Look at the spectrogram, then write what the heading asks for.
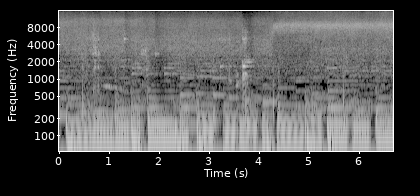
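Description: Sliced bitter gourd and shrimp sizzling in hot oil in a metal pan while being stirred with a metal spatula, with one sharp scrape of the spatula against the pan a little past halfway. Soft background music plays underneath.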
